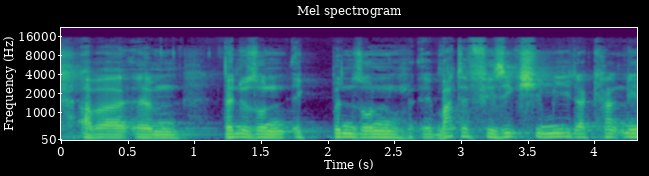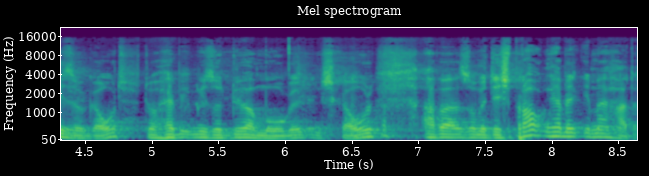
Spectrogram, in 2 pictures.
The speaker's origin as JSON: {"language": "German", "area": "Emsland", "region": "Lower Saxony", "country": "Germany", "tie": "born or raised there", "moved": "as an adult", "lives_now": "Osnabrück, Germany", "said": "geboren hier in Emsland, also das ist Heimat"}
